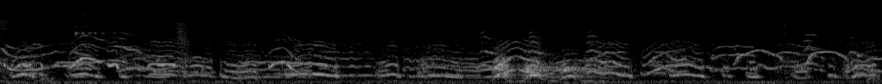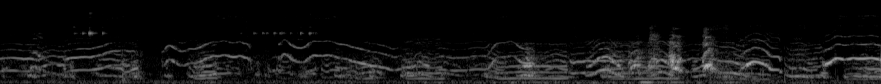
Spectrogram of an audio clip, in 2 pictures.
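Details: Newborn English Pointer puppies, several together, giving a continuous chorus of overlapping high whining squeals and whimpers, rising and falling, many each second.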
